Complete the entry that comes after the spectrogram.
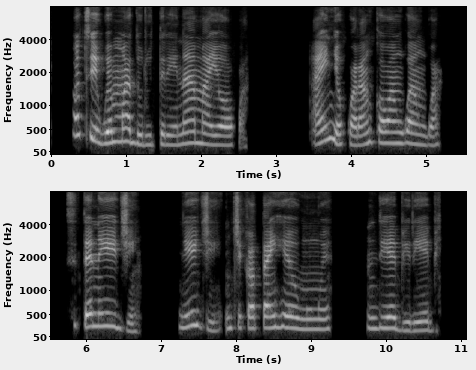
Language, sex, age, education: Igbo, female, 30-45, tertiary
